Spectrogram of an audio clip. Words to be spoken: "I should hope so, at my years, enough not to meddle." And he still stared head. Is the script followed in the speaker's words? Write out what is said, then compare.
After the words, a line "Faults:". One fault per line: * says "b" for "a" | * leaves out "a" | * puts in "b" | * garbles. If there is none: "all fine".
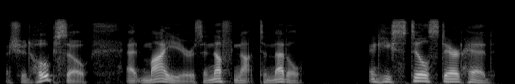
"I should hope so, at my years, enough not to meddle." And he still stared head.
Faults:
all fine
